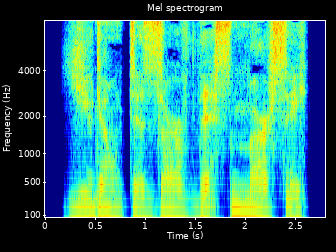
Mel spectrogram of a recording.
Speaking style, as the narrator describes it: Peter spat

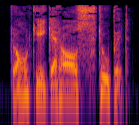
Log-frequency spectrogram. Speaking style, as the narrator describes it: grumbled the dwarf

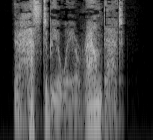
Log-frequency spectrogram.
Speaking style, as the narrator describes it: Albert muttered

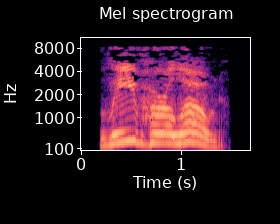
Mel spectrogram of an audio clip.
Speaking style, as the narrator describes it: bellowed Edgar suddenly

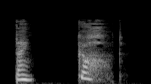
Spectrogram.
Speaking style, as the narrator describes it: Yasmina cried

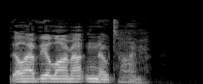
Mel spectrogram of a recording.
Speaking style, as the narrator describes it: Devers said huskily, quickly

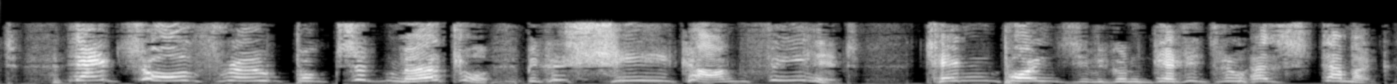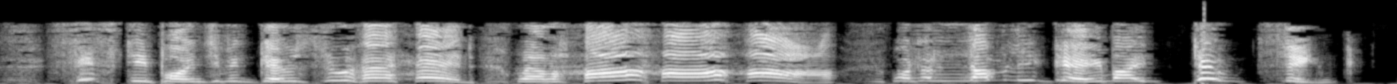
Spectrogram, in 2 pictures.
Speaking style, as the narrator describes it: Myrtle shrieked

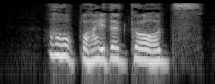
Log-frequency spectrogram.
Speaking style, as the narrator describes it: Lavian laughed aloud

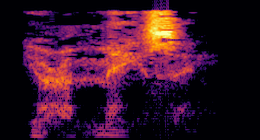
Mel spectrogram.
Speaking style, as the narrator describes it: whispered

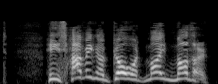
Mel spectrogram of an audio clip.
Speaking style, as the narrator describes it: Seamus yelled

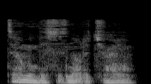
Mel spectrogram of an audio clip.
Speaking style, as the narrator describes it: he had whispered to her

